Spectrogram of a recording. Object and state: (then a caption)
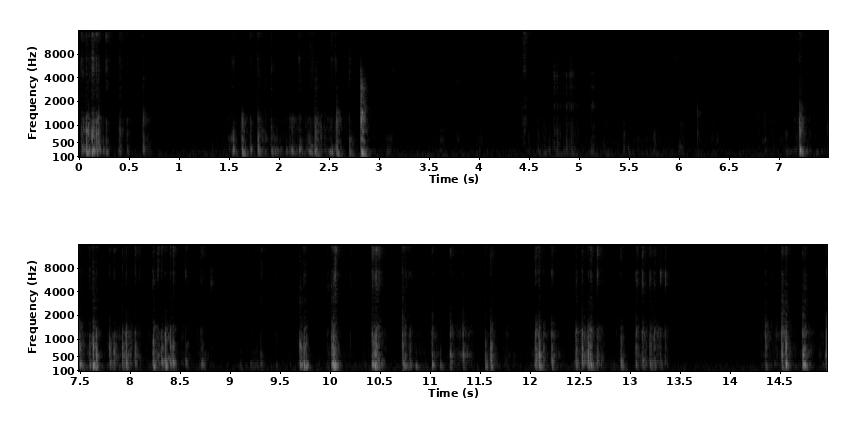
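Wooden hairbrush pins being scratched. Fingertips and long nails scratch across the wooden pins of an oval wooden paddle hairbrush with a black cushion, held flat on a table. The result is quiet, dry, scratchy clicking in short bursts separated by near-silent pauses.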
